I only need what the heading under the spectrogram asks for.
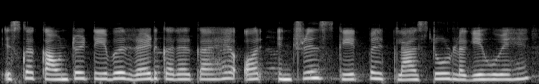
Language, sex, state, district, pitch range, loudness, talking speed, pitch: Hindi, female, Arunachal Pradesh, Lower Dibang Valley, 235-270 Hz, -15 LUFS, 175 wpm, 245 Hz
